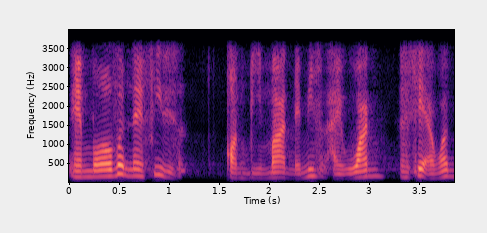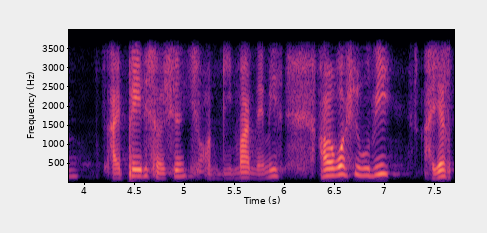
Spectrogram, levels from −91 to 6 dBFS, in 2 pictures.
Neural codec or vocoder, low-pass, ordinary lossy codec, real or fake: codec, 24 kHz, 1.2 kbps, DualCodec; 3.6 kHz; none; fake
